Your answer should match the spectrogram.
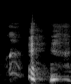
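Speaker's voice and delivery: soft falling laugh; breathy laugh. Real, not acted. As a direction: let out a quiet laugh. Laughs at his own joke.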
